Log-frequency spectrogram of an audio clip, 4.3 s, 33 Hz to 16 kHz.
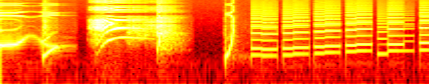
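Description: Electronic sound effects and a tune from a 2005 Playskool Busy Ball Popper toy. In the first two seconds there are a couple of sliding-pitch swoops and a hissy burst. After a brief gap comes a quick downward swoop, then a bouncy melody of short beeping notes.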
